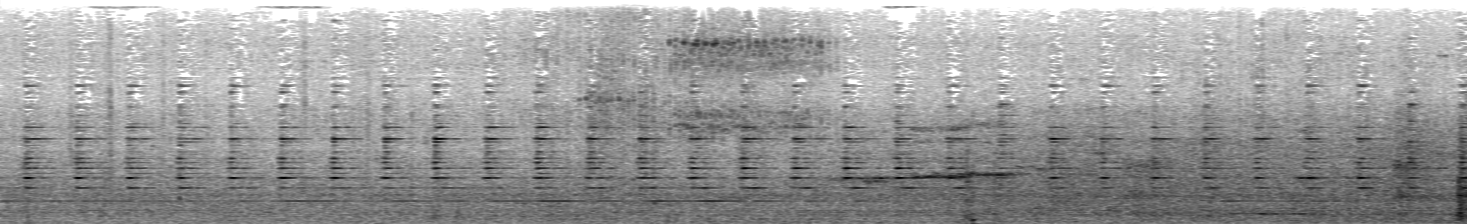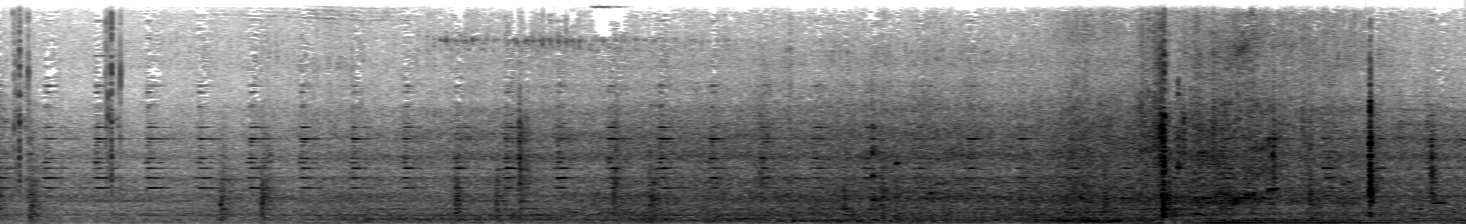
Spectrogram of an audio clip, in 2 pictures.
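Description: Enoshima Electric Railway electric train running on its track, growing steadily louder as it comes close and passes. A few sharp wheel clacks over rail joints, and a low motor hum that is loudest near the end.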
